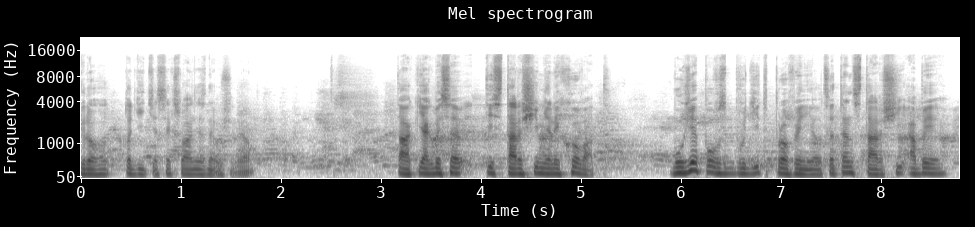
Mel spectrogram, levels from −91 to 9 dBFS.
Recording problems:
echo of what is said; noticeable; throughout; 300 ms later, 15 dB below the speech
background chatter; noticeable; throughout; 2 voices, 20 dB below the speech
abrupt cut into speech; at the start

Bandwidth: 14.5 kHz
